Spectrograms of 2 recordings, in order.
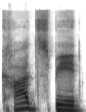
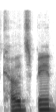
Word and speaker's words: CodSpeed: So that's my topic right now is the CodSpeed tool, and it's probably maybe it's CodeSpeed, but it's spelled COD, so I'm going to pronounce it CodSpeed.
